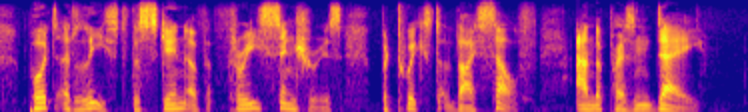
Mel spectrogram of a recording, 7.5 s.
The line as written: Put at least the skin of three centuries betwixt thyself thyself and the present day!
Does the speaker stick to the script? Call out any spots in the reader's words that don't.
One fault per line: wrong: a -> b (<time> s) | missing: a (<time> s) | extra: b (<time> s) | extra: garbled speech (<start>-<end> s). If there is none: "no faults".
missing: thyself (5.4 s)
